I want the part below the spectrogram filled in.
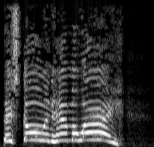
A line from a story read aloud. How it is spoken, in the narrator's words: Dunbar shouted back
